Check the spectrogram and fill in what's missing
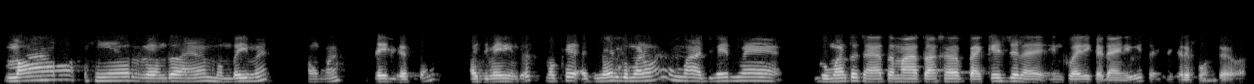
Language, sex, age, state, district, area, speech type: Sindhi, male, 18-30, Rajasthan, Ajmer, urban, conversation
